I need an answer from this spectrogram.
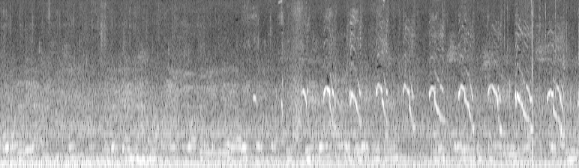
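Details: Cavalier King Charles Spaniel puppies, five weeks old, from a black litter, with a low hum and murmuring voices, then a run of thin rising-and-falling whines repeated about twice a second in the second half.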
